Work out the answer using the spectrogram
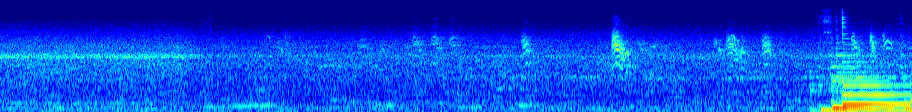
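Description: Outdoor garden ambience with a faint steady high tone that stops about a second and a half in, then a few short bird chirps. Strummed acoustic guitar music comes in loudly near the end.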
